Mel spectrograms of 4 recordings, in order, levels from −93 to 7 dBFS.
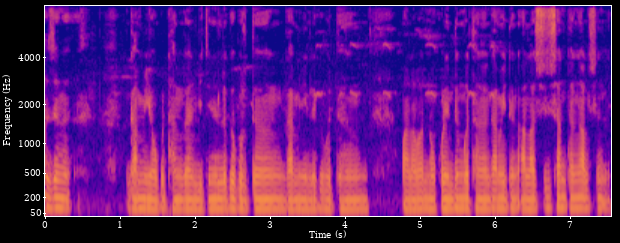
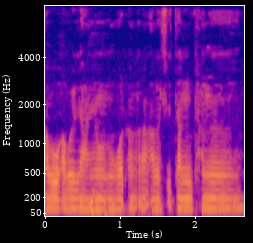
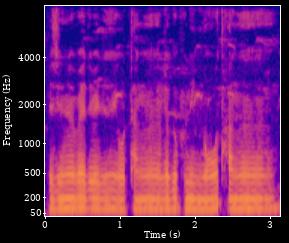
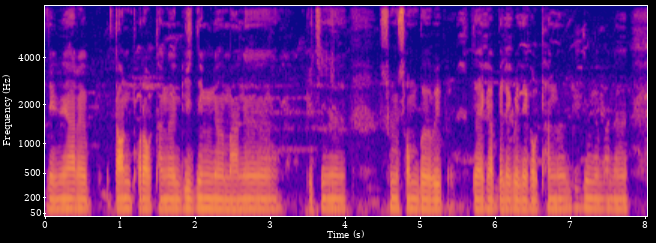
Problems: none marked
